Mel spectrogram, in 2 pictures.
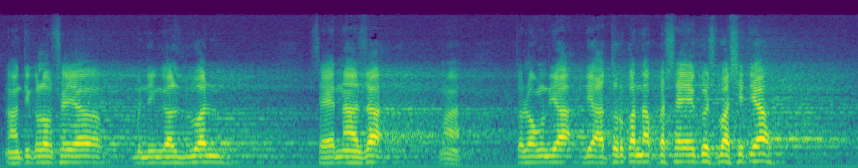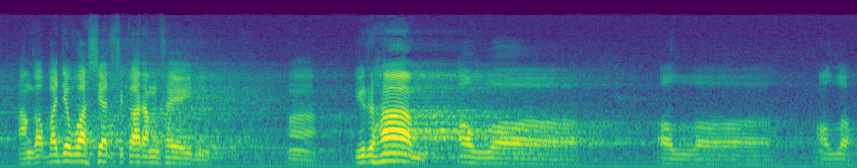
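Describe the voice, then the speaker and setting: A man preaching a sermon, animated and playful, acting out scenes. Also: fairly high pitch, moderate pace. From Indonesia. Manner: animated, playful, acts out dying men chanting. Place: large hall at a religious gathering. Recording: echoey hall with long reverb.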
